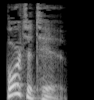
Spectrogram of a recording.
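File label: "hortative", British English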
